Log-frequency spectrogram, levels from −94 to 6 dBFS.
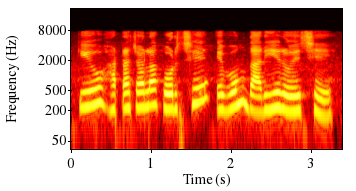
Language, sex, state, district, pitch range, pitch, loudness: Bengali, female, West Bengal, Alipurduar, 210-255 Hz, 225 Hz, -15 LUFS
